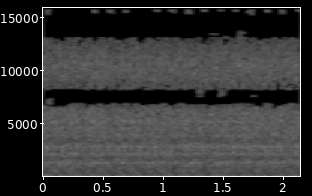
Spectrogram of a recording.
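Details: 2008 Ford 5.4 3V V8 with a big exhaust leak ahead of the catalytic converter: low, heavy idle with an uneven chug under a steady drone; one cylinder dead and not firing, exhaust gasket needs replacing, no timing chain noise heard.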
